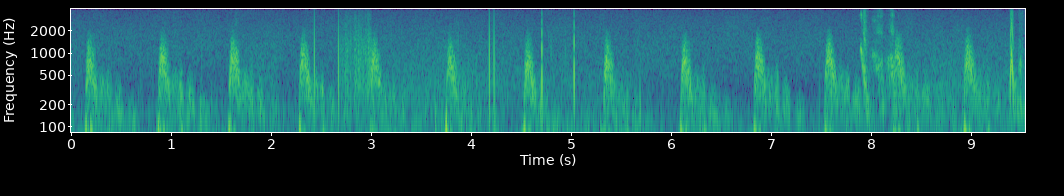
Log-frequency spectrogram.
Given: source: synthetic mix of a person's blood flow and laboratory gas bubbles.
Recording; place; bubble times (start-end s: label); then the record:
Doppler ultrasound of blood flow; subclavian vein
1.62-1.70 s: bubbles
7.88-8.28 s: bubbles
9.36-9.54 s: bubbles
From the record:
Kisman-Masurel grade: 121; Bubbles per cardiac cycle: 1 to 2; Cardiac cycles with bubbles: 10 to 50%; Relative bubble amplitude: barely perceptible (0.100 to 0.250); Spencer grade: 2 (many but less than half of the cardiac periods contain bubble signals, singularly or in groups); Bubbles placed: anywhere in the cardiac cycle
